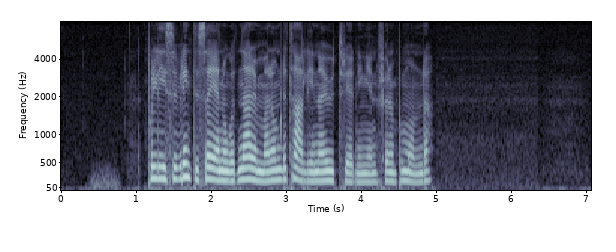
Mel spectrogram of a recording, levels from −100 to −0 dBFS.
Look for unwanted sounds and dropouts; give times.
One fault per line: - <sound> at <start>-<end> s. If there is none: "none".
none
